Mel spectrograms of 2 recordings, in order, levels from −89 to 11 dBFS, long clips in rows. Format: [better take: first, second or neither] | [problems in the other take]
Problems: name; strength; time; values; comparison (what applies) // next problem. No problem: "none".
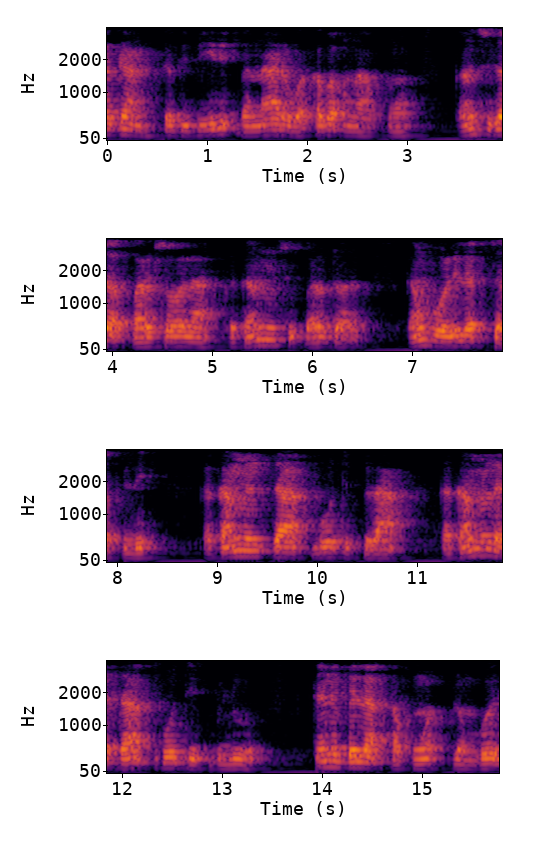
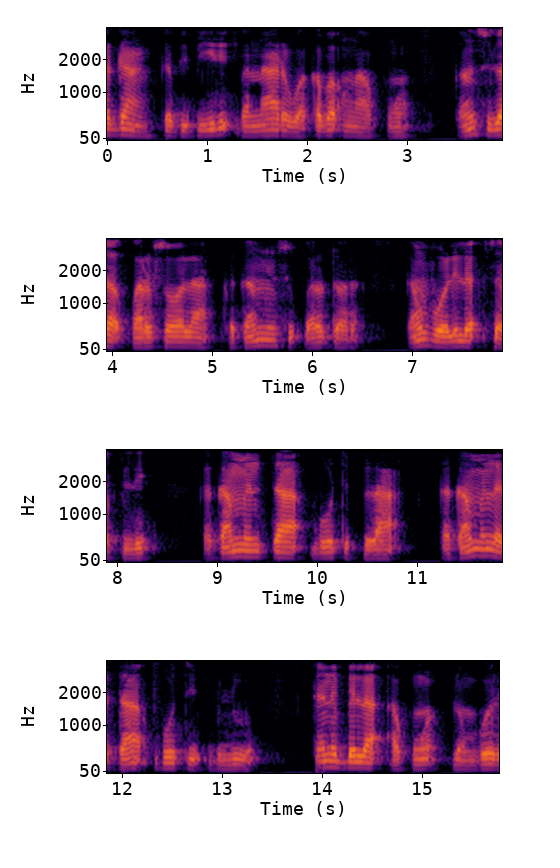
second | room echo; dies away in 0.5 s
